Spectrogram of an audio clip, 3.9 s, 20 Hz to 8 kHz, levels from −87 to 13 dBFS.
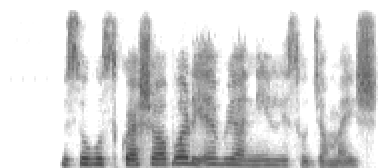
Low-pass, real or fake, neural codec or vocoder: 7.2 kHz; fake; codec, 16 kHz, 0.4 kbps, LongCat-Audio-Codec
